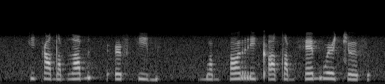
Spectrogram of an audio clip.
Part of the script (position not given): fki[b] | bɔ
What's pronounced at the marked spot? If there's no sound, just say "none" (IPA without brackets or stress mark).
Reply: b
